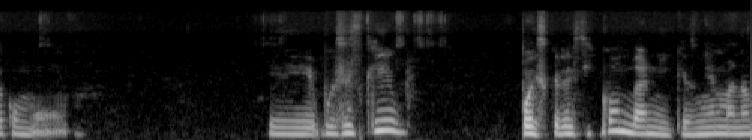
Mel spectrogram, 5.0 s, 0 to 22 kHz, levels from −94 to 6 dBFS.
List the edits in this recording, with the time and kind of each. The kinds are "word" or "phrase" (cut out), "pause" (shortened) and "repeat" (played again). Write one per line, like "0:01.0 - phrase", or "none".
none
